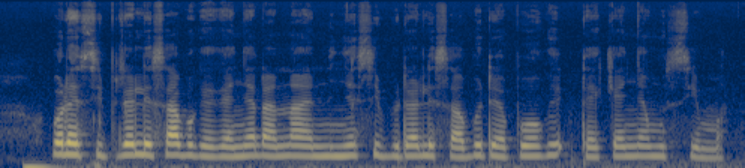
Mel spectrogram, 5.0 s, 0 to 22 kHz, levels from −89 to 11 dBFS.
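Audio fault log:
No audible faults found.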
